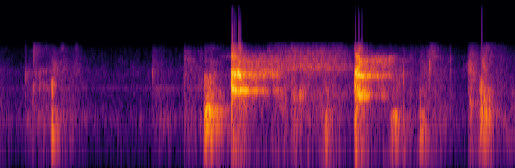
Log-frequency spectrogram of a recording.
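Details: Border Collie, one of two dogs, giving two loud, ringing barks amid softer yips and muffled huffs, with quiet gaps between.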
